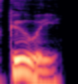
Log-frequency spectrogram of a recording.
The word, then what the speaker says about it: GUI: A user interacts with a program through its a graphical user interface or GUI pronounced as GUI.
